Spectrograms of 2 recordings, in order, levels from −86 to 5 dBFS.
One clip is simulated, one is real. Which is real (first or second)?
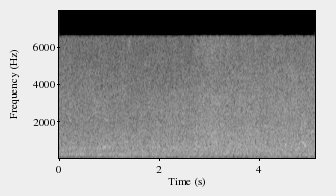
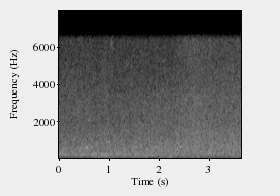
second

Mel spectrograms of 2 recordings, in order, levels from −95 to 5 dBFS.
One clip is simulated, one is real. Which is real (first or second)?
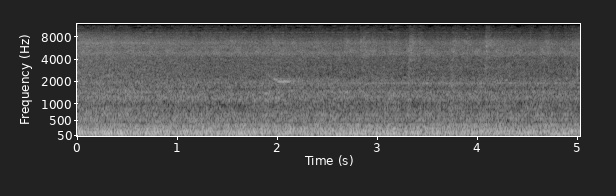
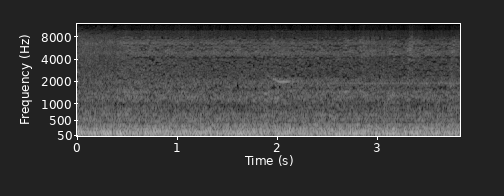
second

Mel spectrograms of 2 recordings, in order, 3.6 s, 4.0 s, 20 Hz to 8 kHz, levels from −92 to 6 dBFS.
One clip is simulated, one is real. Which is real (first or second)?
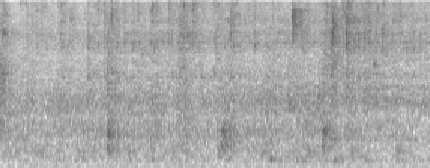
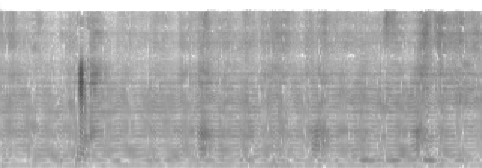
first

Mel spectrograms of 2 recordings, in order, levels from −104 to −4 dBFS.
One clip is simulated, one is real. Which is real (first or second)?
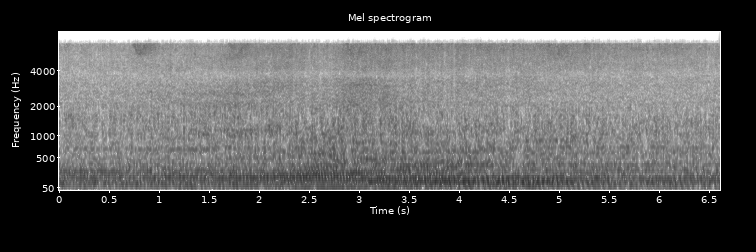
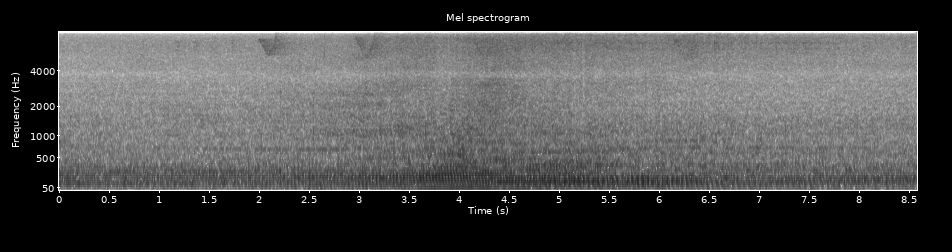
second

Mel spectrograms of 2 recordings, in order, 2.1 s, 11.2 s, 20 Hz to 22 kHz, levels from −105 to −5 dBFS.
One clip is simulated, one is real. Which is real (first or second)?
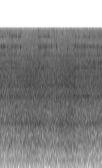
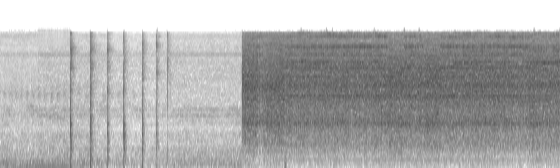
second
